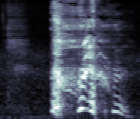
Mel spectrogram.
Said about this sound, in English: So, okay. Coughing a little bit. Not doing too bad. Not coughing very often.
